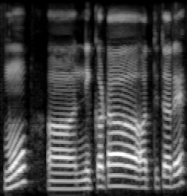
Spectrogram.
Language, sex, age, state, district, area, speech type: Odia, male, 30-45, Odisha, Cuttack, urban, spontaneous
